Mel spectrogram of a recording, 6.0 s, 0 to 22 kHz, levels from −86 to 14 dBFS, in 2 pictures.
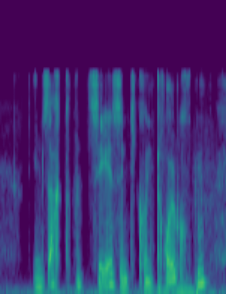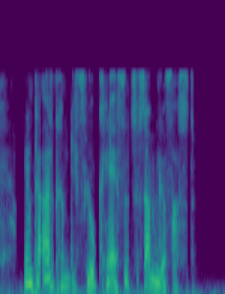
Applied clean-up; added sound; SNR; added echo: neural diffusion model UNIVERSE++.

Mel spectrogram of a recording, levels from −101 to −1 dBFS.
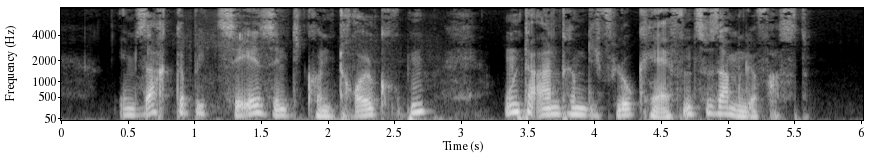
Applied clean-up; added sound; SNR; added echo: neural separator model SepFormer DNS4.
